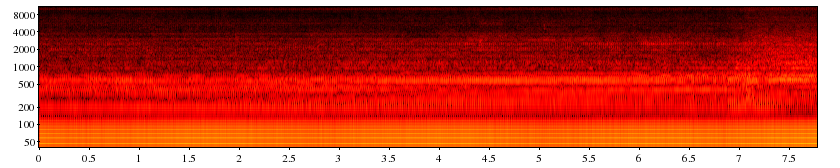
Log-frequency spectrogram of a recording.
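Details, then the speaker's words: Breville Barista Express BES870 pump running an end-of-session blank shot to clean up; steady low buzzing hum with water flowing evenly. Normal pump operation. "dump out the coffee run a blank shot just to clean it clean things up"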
